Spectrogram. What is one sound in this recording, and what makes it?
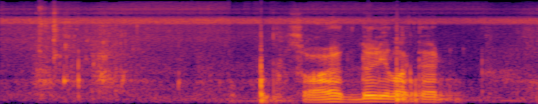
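A fishing lure plops into the water.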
